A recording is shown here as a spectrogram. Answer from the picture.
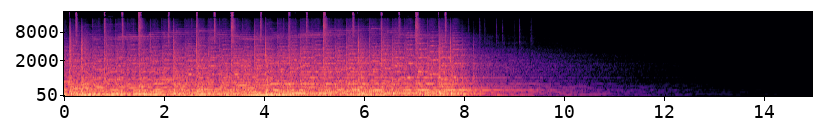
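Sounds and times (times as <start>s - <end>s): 
epic dynamic trailer logo music: 0.0s - 9.8s.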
